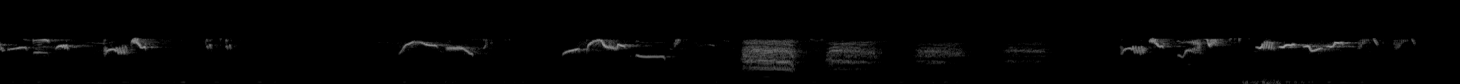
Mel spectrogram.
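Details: Blackbird singing in the early hours: repeated mellow whistled phrases with swooping glides, separated by pauses, while a run of harsh cawing calls from another bird sounds in the middle.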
